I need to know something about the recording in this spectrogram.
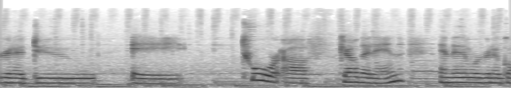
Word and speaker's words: Coeur d'Alene: I'm in Coeur d'Alene. This is how you pronounce it.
